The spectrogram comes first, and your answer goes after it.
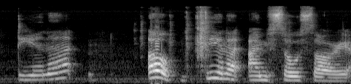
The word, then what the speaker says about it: Diyanet: because I've been calling it the dianet center and N that's not what it's called it's called the deonette center okay like diet diet I swear I was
